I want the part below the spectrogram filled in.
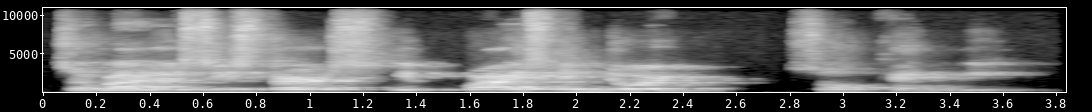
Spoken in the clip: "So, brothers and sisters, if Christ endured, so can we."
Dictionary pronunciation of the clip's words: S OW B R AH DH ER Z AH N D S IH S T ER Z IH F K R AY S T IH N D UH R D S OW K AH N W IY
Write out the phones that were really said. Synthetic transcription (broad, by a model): S OW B R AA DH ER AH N S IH S T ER S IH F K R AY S IH N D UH R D S OW K AH N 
